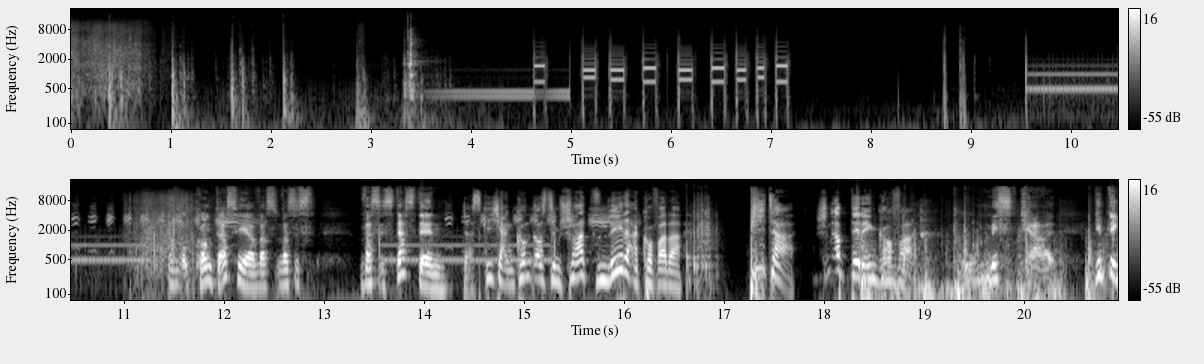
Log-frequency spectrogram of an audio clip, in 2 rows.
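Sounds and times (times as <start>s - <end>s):
steady phone ringing tone: 3.7s - 5.6s, 9.6s - 11.1s, 13.4s - 15.4s
speech: 11.5s - 16.8s, 17.5s - 20.9s
dual-tone phone keypad beeps dialing a number: 13.6s - 15.3s.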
